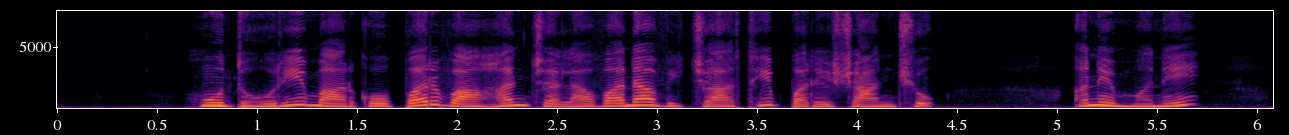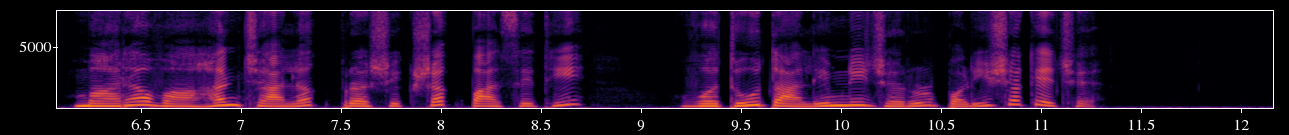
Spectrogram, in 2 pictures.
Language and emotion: Gujarati, fearful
